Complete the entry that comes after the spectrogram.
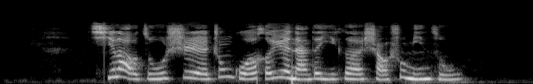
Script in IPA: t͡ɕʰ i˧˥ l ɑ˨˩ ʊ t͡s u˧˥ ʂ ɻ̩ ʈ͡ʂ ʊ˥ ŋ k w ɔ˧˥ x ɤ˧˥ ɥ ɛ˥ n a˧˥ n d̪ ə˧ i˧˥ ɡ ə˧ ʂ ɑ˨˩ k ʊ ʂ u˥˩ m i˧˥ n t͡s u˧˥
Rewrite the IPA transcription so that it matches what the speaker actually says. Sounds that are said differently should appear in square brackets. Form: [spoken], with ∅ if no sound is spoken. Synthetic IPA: t͡ɕʰ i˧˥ l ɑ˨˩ ʊ t͡s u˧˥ ʂ ɻ̩ ʈ͡ʂ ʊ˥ ŋ k w ɔ˧˥ x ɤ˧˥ ɥ [ɛ˥˩] n a˧˥ n d̪ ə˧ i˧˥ ɡ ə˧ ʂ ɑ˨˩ [∅] ʊ ʂ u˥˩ m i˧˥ n t͡s u˧˥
